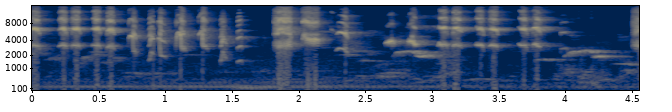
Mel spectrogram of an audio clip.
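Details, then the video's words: Long-tailed shrike training song: clusters of sharp chirps and buzzy squawks, brief pauses between bursts, some whistled notes, a low hum at the start. "RAJANYA CENDET,GURU VOKAL ANDALAN,CENDET KONSLET TIADA TANDING"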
